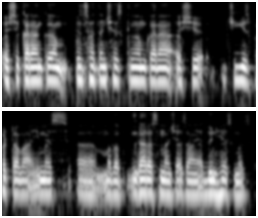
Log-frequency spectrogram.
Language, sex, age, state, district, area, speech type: Kashmiri, male, 45-60, Jammu and Kashmir, Srinagar, urban, spontaneous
